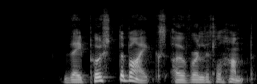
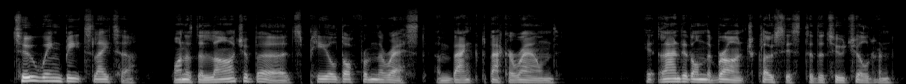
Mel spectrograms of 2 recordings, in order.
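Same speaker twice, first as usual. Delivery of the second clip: ordinary delivery, nothing marked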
